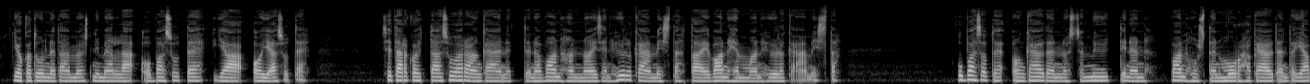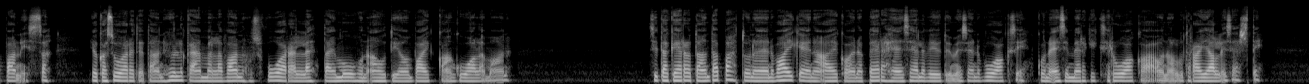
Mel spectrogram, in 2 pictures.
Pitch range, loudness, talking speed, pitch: 160-180 Hz, -22 LUFS, 110 wpm, 170 Hz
